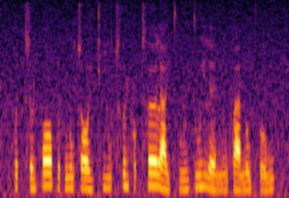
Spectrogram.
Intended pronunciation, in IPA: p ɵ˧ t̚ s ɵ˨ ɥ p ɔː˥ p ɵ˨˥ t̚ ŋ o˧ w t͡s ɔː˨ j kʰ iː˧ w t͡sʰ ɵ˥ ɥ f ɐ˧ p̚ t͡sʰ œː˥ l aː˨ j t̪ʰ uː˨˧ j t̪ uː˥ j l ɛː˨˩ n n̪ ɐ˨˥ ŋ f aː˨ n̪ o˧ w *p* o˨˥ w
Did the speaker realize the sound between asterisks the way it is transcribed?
no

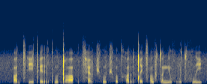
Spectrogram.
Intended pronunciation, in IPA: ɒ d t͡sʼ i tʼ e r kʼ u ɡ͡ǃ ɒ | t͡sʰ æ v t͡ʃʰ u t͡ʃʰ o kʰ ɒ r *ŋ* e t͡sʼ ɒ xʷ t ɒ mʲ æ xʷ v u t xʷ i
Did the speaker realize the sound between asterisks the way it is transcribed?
no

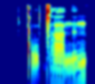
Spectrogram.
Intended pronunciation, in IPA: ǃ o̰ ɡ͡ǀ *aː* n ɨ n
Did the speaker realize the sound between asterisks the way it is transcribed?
yes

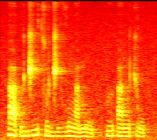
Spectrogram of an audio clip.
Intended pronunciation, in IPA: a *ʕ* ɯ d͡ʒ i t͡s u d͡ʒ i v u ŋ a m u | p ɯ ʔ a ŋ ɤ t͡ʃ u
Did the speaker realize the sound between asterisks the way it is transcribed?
no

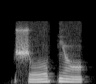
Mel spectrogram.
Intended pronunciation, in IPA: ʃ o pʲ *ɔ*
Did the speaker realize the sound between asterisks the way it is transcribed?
no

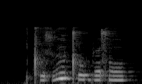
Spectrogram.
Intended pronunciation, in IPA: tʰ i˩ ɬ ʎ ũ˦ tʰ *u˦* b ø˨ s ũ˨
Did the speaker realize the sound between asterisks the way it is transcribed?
no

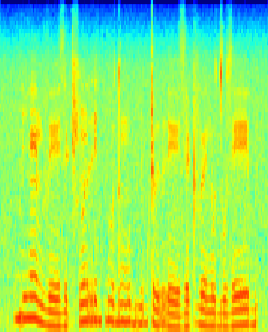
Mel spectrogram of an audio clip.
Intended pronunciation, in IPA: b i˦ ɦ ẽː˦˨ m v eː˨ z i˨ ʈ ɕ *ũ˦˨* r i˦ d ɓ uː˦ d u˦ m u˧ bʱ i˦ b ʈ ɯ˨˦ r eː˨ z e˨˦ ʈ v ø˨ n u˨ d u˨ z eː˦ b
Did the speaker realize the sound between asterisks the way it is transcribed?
no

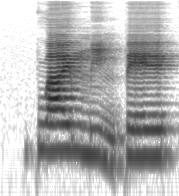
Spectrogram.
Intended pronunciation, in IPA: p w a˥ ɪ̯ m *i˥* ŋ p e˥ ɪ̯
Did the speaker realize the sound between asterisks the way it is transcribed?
no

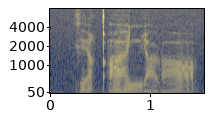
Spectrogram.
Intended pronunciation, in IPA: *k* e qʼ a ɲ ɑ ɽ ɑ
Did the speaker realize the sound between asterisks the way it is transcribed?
yes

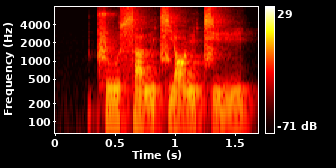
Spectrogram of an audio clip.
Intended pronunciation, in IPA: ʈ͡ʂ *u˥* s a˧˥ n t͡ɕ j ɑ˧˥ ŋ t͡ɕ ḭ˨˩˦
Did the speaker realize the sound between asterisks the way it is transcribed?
no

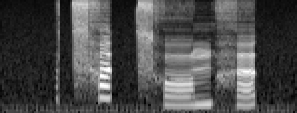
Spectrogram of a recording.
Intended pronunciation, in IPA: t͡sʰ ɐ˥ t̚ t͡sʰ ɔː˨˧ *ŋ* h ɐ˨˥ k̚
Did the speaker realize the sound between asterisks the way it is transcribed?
no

